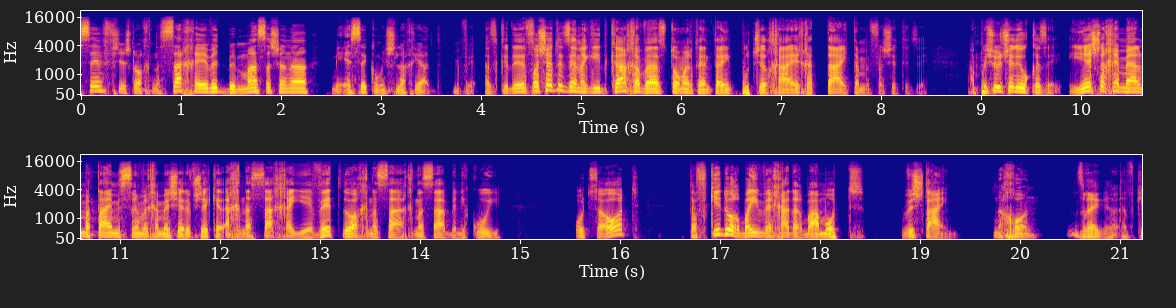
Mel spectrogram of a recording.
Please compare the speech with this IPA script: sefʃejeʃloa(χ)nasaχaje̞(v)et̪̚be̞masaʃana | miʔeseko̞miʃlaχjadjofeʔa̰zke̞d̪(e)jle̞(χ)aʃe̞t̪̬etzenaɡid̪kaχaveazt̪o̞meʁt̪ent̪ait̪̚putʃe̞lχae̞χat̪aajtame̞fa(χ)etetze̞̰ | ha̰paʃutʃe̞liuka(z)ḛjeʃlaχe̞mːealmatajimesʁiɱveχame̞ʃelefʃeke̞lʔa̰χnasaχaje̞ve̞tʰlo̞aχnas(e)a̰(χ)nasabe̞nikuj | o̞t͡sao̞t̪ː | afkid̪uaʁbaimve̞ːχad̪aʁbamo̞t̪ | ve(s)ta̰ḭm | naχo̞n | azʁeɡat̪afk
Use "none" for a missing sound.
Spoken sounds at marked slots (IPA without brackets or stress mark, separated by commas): χ, v, e, f, ʃ, z, a, χ, ʃ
